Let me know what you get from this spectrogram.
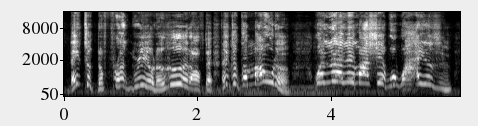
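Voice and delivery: loud, high-pitched indignant complaint; worked-up, yelling disbelief; outraged rant. Retold or imitated. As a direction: rant at full volume about being robbed. Indignant retelling of stripped truck.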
